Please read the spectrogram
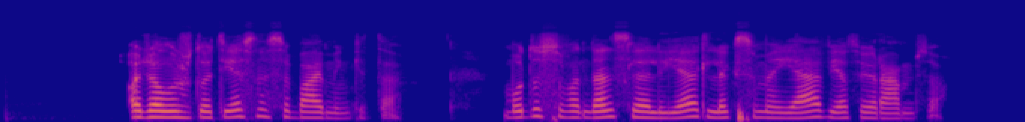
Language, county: Lithuanian, Telšiai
